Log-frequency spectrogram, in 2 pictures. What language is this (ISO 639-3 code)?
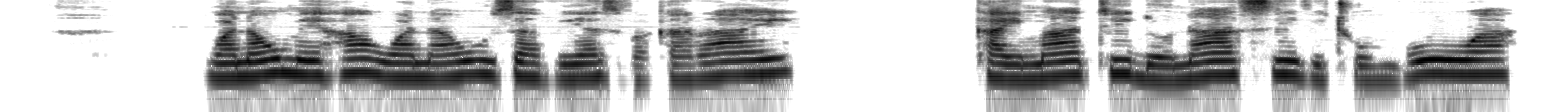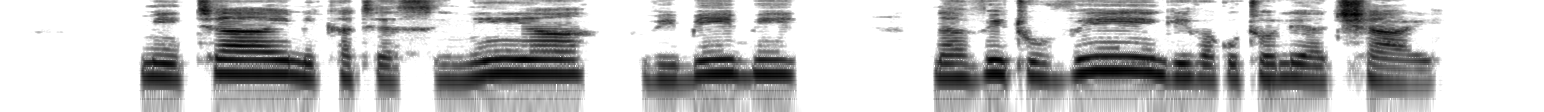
swa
